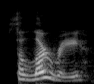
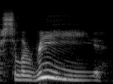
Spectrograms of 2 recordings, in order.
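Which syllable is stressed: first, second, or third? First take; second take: second; third. First: The stress is on the second syllable. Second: The stress is on the third syllable.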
